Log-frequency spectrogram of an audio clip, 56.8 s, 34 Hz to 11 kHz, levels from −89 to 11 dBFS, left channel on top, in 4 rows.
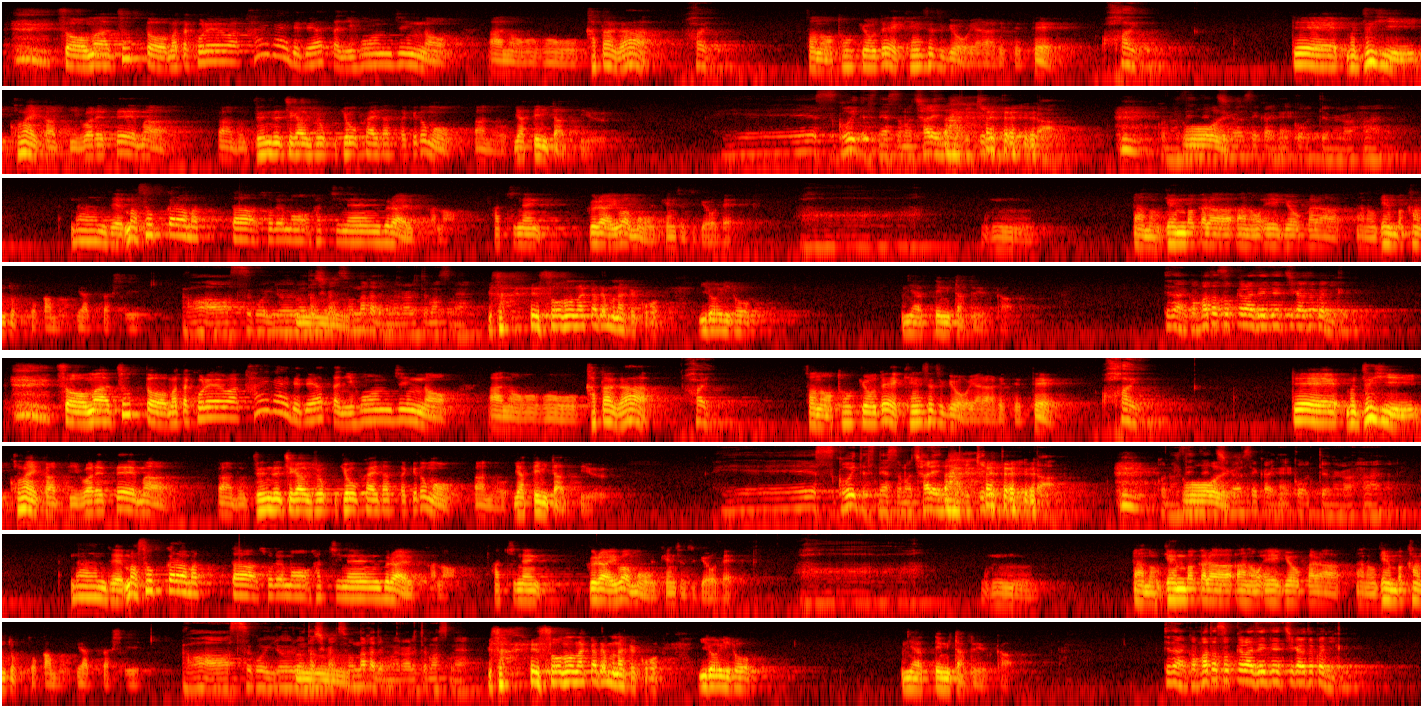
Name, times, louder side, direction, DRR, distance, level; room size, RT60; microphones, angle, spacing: voice 1, 0.1-4.5 4.9-6.5 8.0-10.5 12.9-15.9 16.3-20.2 23.6-24.5 25.3-26.6 27.0-27.1 29.1-30.4 30.7-32.9 33.3-33.8 34.2-35.7 38.2-38.7 39.7-42.7 43.0-43.9 45.5-46.0 47.4-50.1 51.6-52.7, right 4 dB, 65° right, 0.6 m, -26 dB
voice 2, 11.0-11.4 21.4-24.7 25.8-28.1 36.3-37.6 44.4-47.3 54.2-56.0, right 3 dB, 90° right, 1.6 m, -30 dB
24.5 x 13.5 x 8.4 m
head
